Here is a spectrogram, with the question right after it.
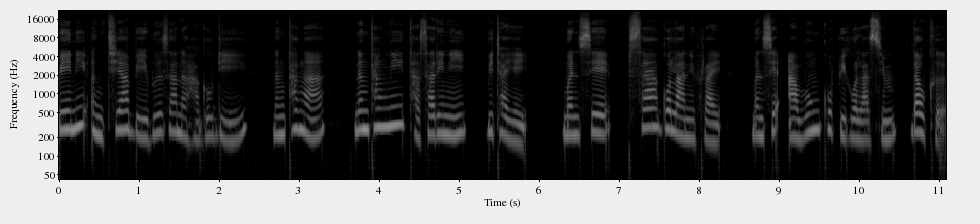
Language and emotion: Bodo, neutral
